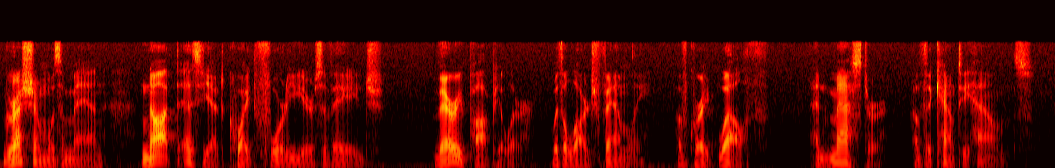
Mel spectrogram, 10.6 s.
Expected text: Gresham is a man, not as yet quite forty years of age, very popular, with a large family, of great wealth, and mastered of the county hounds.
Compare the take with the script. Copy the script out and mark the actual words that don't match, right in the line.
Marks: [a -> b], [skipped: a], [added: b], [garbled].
Gresham [is -> was] a man, not as yet quite forty years of age, very popular, with a large family, of great wealth, and [mastered -> master] of the county hounds.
